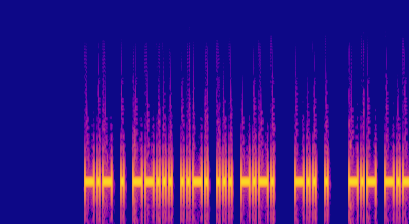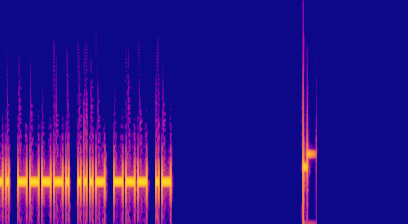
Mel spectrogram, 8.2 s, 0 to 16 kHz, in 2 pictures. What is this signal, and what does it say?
Morse code, heard as a keyed tone, about 40 wpm, 700 Hz. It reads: KE7FSC DE KC9VOA
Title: USA Callsign DE Callsign - 6 Characters - 40wpm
